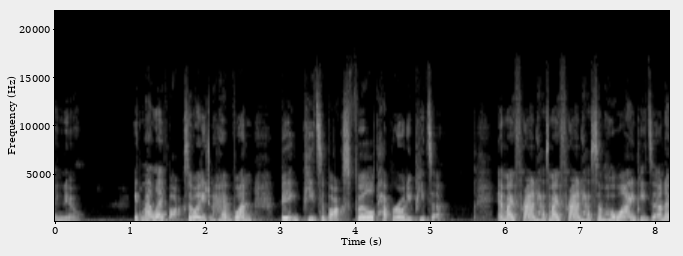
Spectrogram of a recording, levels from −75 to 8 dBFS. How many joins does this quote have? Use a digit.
5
